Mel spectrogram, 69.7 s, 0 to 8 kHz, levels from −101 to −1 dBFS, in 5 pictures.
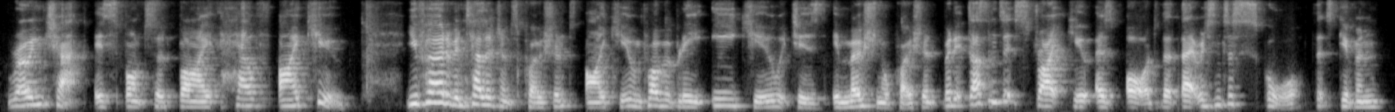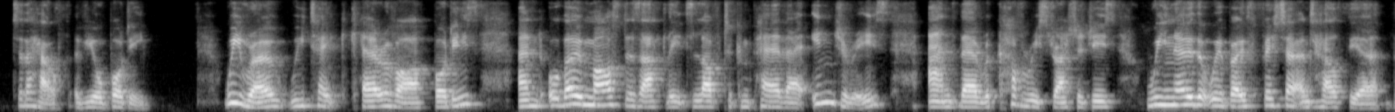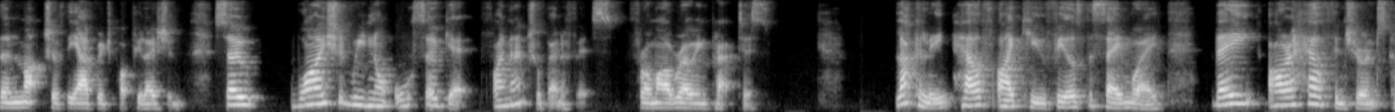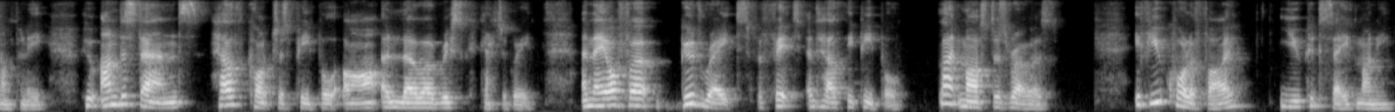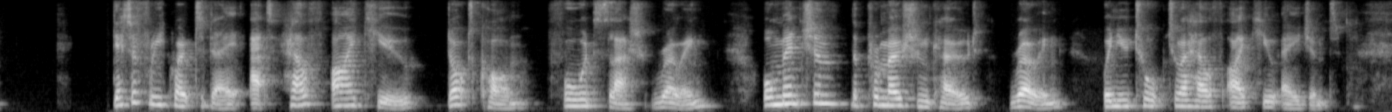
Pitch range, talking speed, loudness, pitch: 140-195 Hz, 135 wpm, -19 LUFS, 160 Hz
